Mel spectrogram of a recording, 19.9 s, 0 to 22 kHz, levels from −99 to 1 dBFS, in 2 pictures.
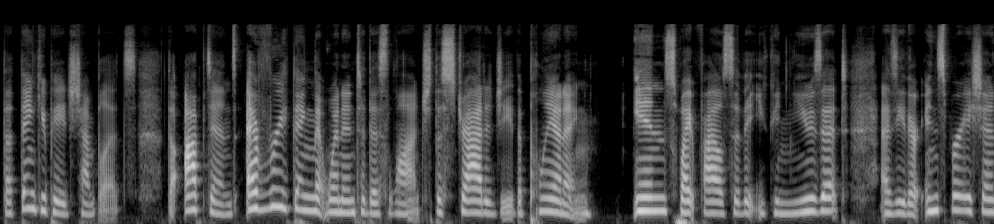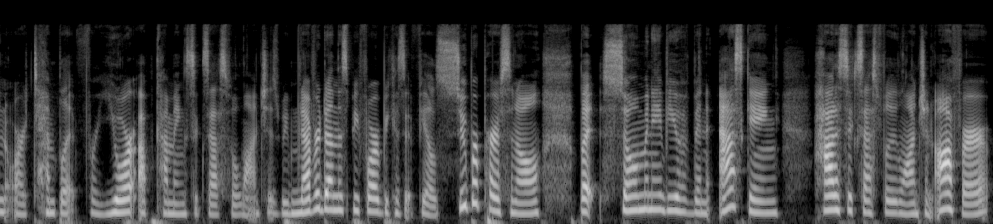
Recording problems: none

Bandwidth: 14 kHz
